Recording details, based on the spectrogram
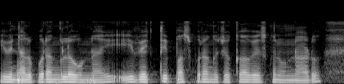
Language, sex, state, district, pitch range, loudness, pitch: Telugu, male, Telangana, Adilabad, 110-120 Hz, -17 LUFS, 115 Hz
